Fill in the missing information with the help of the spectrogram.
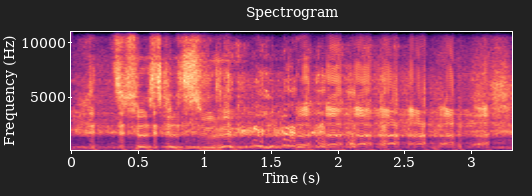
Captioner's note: laughs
